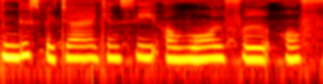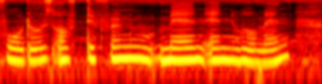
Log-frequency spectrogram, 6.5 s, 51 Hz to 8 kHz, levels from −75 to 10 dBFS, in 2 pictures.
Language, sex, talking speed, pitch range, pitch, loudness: English, female, 150 wpm, 225-245 Hz, 235 Hz, -15 LUFS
